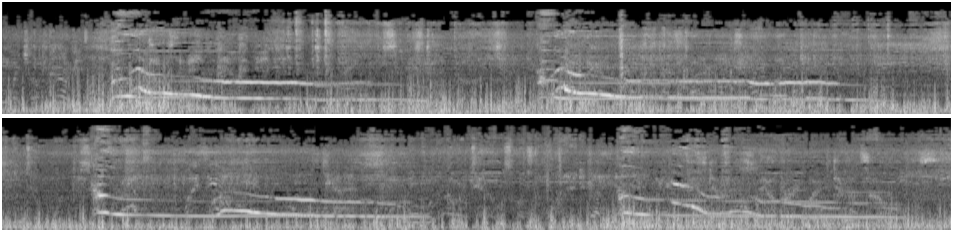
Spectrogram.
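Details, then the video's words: Poodle howling in long drawn-out wails, each starting high and sliding down to a steady tone, repeated about every four to five seconds, over loud steady rumbling background noise. "The howling poodle."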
